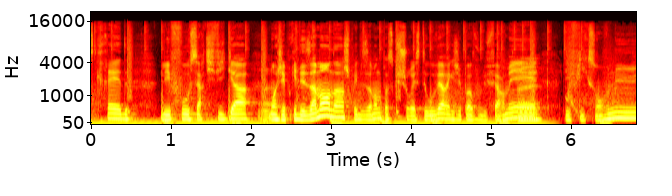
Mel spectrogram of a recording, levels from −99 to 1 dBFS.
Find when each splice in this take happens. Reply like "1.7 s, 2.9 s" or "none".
none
